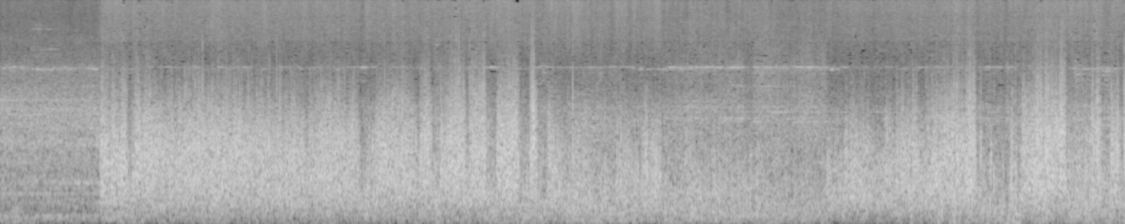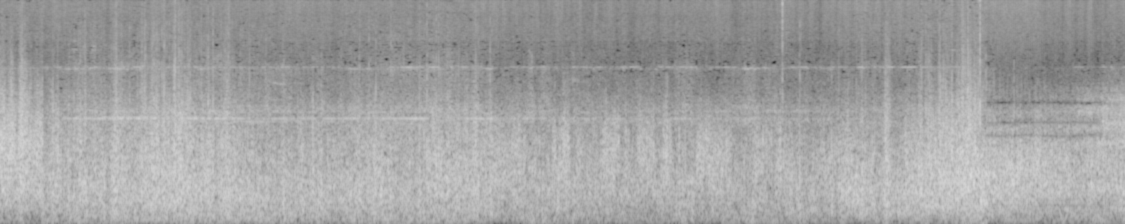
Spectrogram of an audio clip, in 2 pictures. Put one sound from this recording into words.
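Jet engines rumble as an airliner touches down and rolls along a runway.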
